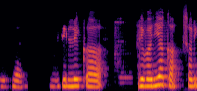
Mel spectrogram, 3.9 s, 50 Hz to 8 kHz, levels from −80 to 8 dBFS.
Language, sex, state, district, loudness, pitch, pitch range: Hindi, female, Uttar Pradesh, Deoria, -16 LUFS, 220 Hz, 205-225 Hz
